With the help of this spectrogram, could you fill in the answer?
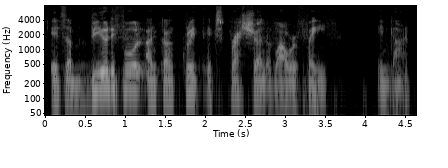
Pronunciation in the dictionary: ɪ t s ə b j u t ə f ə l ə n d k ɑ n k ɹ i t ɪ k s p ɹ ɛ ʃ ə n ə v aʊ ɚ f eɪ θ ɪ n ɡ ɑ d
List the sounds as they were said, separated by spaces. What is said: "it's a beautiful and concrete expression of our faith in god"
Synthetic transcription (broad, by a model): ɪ t s ə b j u t ə f ə l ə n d k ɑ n k ɹ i t ɪ k s p ɹ ɛ ʃ ə n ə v aʊ ɚ f eɪ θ ɪ n ɡ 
